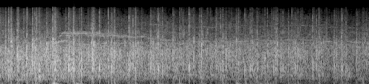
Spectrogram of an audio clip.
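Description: crowd, applause

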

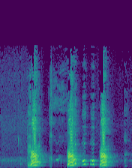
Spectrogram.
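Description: animal, guide dog barking

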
